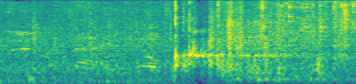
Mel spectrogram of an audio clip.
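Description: Bowling ball rolling down a wooden lane, then crashing into the pins about a second in with a clatter of pins, leaving two standing in a split; crowd voices underneath.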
